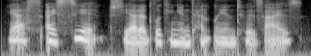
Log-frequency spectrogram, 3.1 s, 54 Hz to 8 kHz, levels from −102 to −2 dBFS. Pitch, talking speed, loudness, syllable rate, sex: 200 Hz, 210 wpm, -21 LUFS, 5.5 syllables/s, female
